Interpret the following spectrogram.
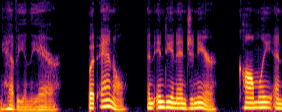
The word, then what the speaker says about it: Anil: But Anil, an Indian engineer, calmly and deliberately invoked the new rule. 1. My name is Anil, pronounced Anneil.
